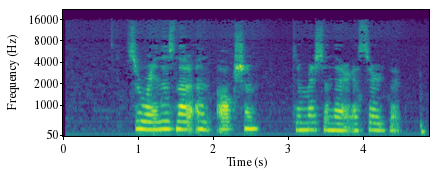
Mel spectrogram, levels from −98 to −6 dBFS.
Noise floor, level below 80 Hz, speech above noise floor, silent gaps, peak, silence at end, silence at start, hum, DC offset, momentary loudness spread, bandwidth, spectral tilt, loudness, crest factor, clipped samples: -56 dBFS; -58 dBFS; 39 dB; none; -2 dBFS; 0.05 s; 0.9 s; none; under 0.1%; 12 LU; 15.5 kHz; -4.5 dB/octave; -18 LUFS; 16 dB; under 0.1%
